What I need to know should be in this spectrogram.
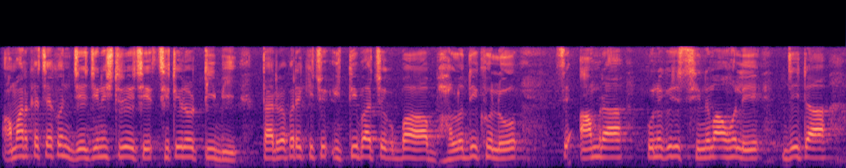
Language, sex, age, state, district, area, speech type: Bengali, male, 30-45, West Bengal, Jhargram, rural, spontaneous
